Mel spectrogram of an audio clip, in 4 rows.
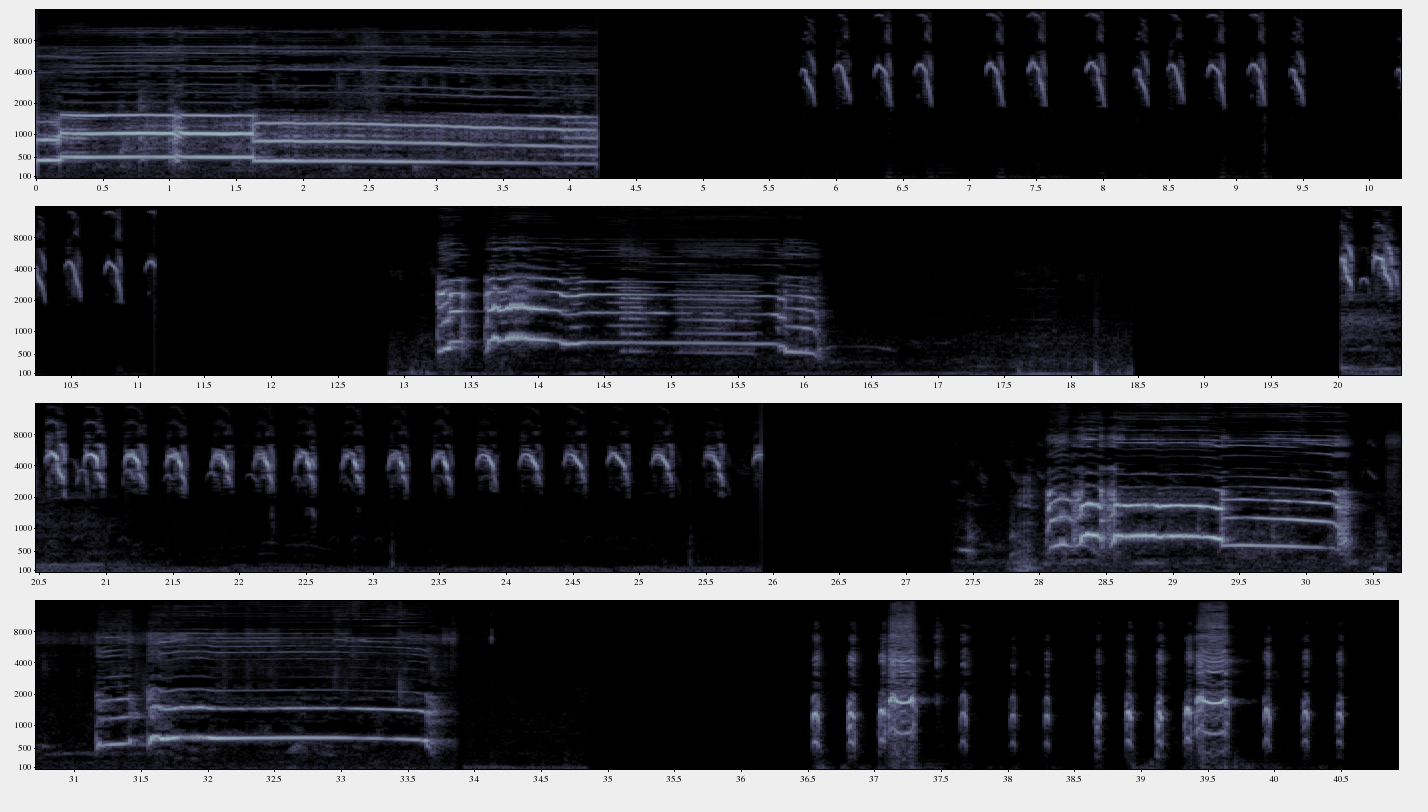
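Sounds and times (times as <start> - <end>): rooster crowing: 0.0 - 4.2, 13.2 - 16.2, 28.0 - 30.4, 31.1 - 33.9
chick cheeping: 5.7 - 9.6, 10.2 - 11.2, 20.0 - 25.9.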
